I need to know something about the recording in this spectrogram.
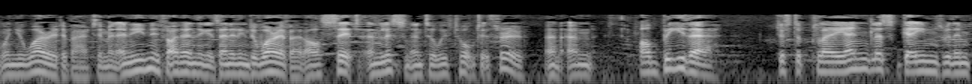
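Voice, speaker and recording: A hapless British husband and father in a radio comedy drama, played by a male actor. His voice is bright and forceful at a middle pitch, earnest and pleading, tripping into stammers. The recording is slightly dull. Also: natural voice. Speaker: lead actor and narrator. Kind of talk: radio comedy drama acting with first-person narration.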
